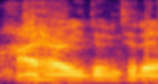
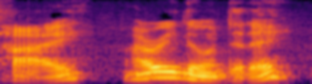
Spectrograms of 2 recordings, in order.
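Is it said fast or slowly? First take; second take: fast; slowly. First: It is said fast. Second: It is said slowly.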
